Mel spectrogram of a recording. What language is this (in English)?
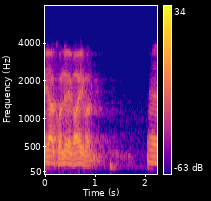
Estonian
